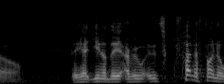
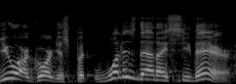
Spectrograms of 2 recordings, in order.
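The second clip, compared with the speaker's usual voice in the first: mock Lorenzo Lamas; 6 semitones higher, 4 dB louder than usual. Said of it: "Lorenzo Lamas would sit there ... and go".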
